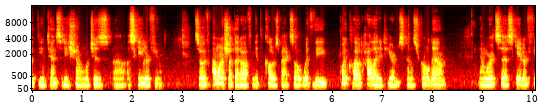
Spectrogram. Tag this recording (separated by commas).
Speech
